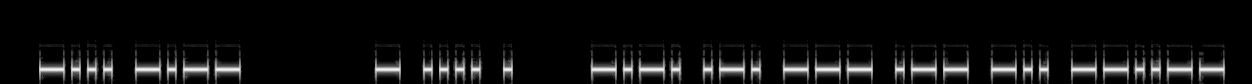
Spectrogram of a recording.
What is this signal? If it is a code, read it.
Morse code, heard as a keyed tone, about 15 wpm, 700 Hz. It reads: BY THE CROWD,
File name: Chapter 6 - 15 WPM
